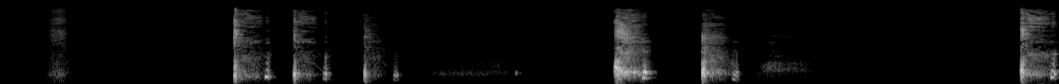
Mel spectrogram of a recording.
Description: Today was fever-ish... No energy and starting to get a heavy feeling in my chest and the cough is stronger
